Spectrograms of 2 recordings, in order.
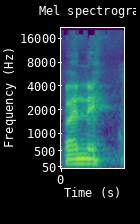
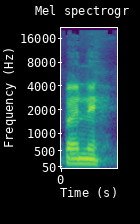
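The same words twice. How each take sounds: First: It is pronounced in Negeri Sembilan dialect. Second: It is pronounced in Negeri Sembilan dialect.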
